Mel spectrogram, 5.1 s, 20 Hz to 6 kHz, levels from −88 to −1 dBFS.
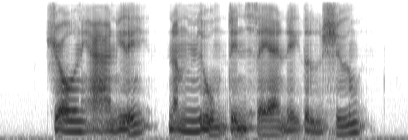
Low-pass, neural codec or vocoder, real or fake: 5.4 kHz; autoencoder, 22.05 kHz, a latent of 192 numbers a frame, VITS, trained on many speakers; fake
